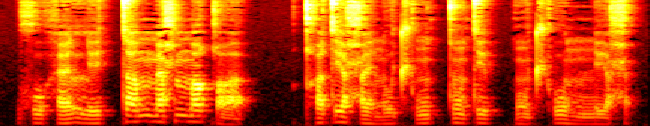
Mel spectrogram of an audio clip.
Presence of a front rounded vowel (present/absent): absent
